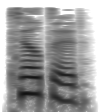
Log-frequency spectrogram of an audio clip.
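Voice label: "tilted", British English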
